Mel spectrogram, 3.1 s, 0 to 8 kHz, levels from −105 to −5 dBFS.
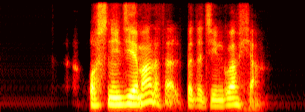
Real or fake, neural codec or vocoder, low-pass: fake; codec, 16 kHz in and 24 kHz out, 0.9 kbps, LongCat-Audio-Codec, four codebook decoder; 7.2 kHz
